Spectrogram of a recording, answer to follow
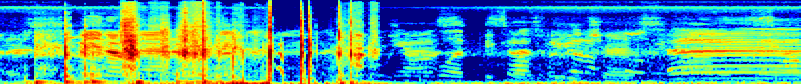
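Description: Knocks and rubbing on a handheld action camera's microphone as it is turned around, over a low rumble, for about two seconds. Then, a little after three seconds in, several people start a loud, long held group yell.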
